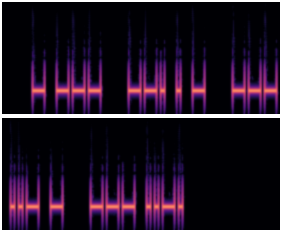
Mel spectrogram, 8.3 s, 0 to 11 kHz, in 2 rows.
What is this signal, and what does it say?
Morse code, heard as a keyed tone, about 20 wpm, 700 Hz. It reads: TO GET OUT OF
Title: Sets of 4 Words 20wpm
